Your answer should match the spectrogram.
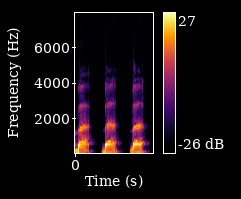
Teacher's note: দেখেন হয়ে গেল তারপর আসছে আমাদের 16 নাম্বার মাখরায় দুই ঠোঁট দুই ঠোঁটের ভিজে অংশ মিলিত হয়ে উচ্চারিত হয়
